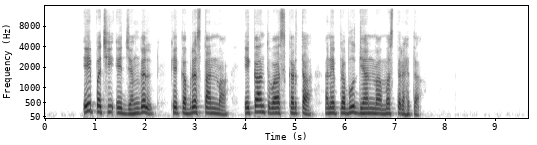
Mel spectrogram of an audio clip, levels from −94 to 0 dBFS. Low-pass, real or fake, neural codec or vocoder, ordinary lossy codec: 14.4 kHz; fake; codec, 44.1 kHz, 7.8 kbps, DAC; AAC, 96 kbps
